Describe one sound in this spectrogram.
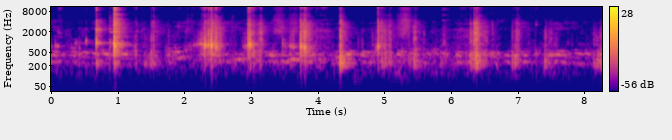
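A young woman chews wetly and smacks her lips close by.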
